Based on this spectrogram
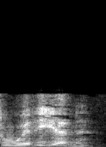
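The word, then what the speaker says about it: Gwydion: But at any rate, Guidian is I guess it would be pronounced Widian. The G is almost silent.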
